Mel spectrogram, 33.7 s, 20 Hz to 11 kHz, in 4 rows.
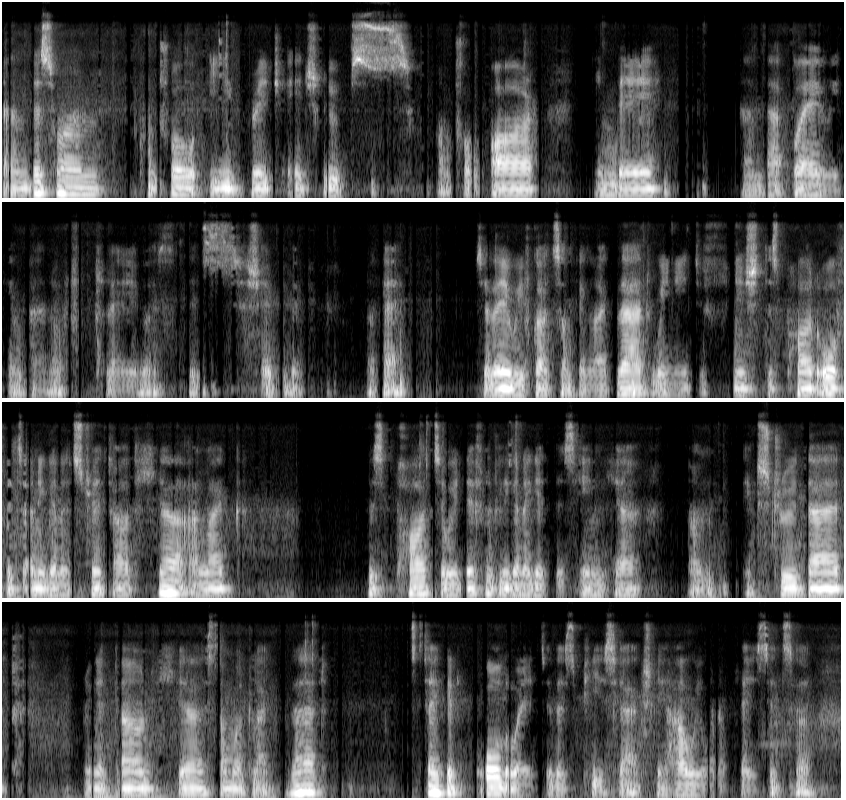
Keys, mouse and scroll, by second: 0.1-1.6 alt+shift+drag, 1.6 ctrl+e, 2.9-5.6 middle drag, 5.6 right click, 7.1-8.8 shift+drag, 8.2 s, 9.3 click, 10.0 g, 10.5 click, 10.6 shift+middle click, 12.2-12.7 scroll down 2, 12.7-17.5 shift+middle drag, 14.5 Tab, 15.3 shift+z, 17.9-21.4 middle drag, 17.9 scroll up 2, 18.2 Tab, 21.4-22.4 drag, 22.4 middle click, 24.4 e, 25.7 right click, 26.6 g, 28.8 click, 29.1 r, 30.3 click, 30.8 g, 32.6 click, 33.4 r.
